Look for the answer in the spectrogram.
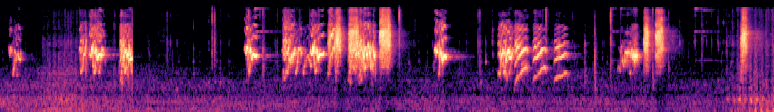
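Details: Morning chatter of budgies in an aviary: dense warbling chirps, quick rising and falling squeaks and harsh notes packed closely together, several birds overlapping.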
